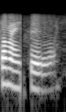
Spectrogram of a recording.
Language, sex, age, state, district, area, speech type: Assamese, female, 18-30, Assam, Dhemaji, urban, conversation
